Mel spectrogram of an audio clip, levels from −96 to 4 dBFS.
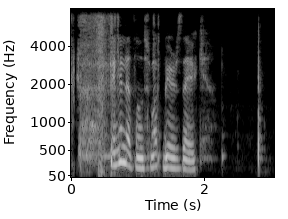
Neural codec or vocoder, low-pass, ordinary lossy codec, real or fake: codec, 16 kHz, 16 kbps, FreqCodec, larger model; 7.2 kHz; Opus, 64 kbps; fake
